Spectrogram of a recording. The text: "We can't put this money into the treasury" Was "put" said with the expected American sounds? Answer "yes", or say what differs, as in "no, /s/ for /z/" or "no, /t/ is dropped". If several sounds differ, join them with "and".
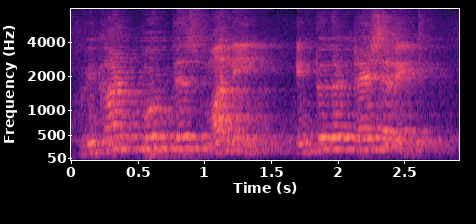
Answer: yes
